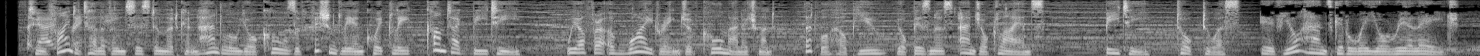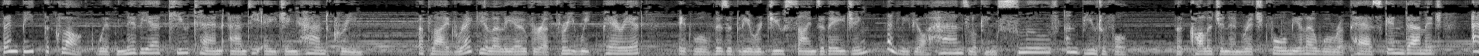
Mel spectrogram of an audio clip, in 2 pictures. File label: English UK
